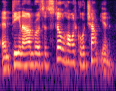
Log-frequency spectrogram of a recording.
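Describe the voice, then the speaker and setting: A man's voice: on the high side, expressive, moderate pace, sharp tone, dull audio. A man hosting a let's play, giving casual, joking commentary on a wrestling game. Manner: joking, wry.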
